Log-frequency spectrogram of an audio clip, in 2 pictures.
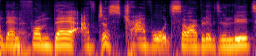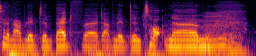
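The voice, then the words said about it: London accent. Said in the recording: “You definitely have the accent. You sound like very London.”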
